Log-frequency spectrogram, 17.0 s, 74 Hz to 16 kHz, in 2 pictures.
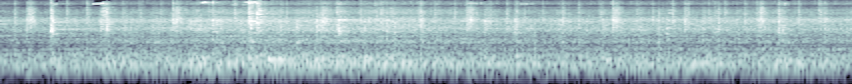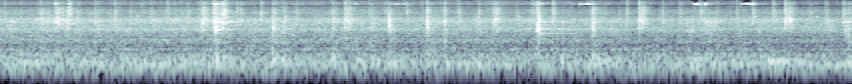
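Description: Train running in Cities Skylines 2, a steady rolling rumble with faint clickety-clack of railcars, continuous and even throughout with no talk.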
